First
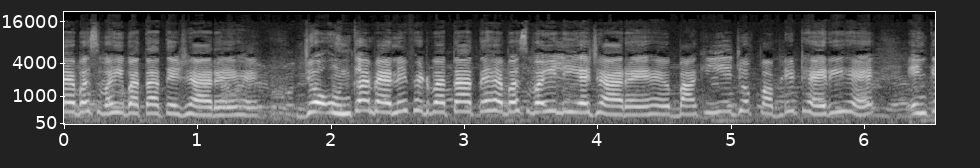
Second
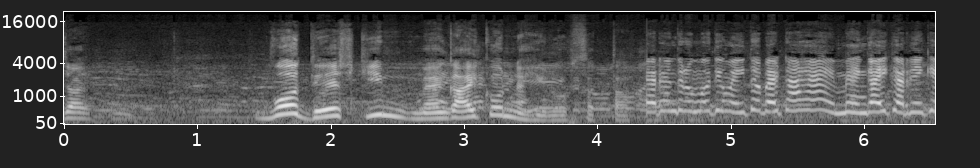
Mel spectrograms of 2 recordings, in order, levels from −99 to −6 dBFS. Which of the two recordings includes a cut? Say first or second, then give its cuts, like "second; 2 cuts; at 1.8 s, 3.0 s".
second; 1 cut; at 4.4 s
